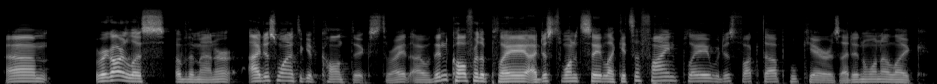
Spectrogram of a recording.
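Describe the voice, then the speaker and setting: Male streamer, middle-pitched, frustrated, swears a lot, talks close to a hot mic. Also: expressive, normal speed, fairly bright tone, clear, resonant tone. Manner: frustrated, repeats "like, bro", swears freely. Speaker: streamer reviewing a match recording. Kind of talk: casual chat to stream viewers. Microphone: headset or desk mic, turned up high.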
